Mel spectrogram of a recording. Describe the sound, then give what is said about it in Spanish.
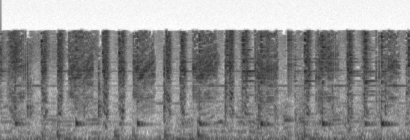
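A güiro is scraped in a quick, steady rhythm, its raspy ratcheting strokes repeating fairly loud for several seconds, with no one speaking. “Este es el ¿Cómo suena el cuiro? A ver.”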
